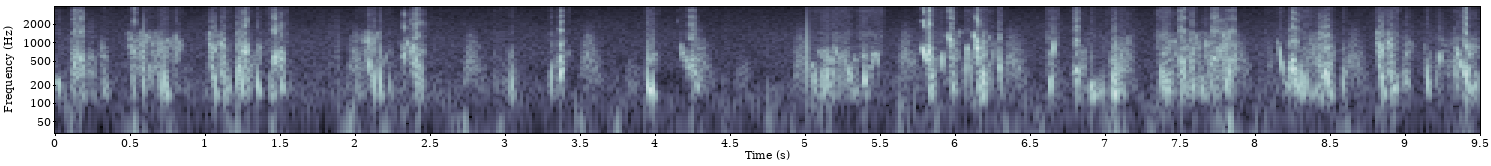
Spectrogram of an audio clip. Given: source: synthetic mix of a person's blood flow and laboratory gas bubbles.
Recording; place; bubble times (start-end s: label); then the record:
Doppler ultrasound of blood flow; subclavian vein
0.00-0.40 s: bubbles
0.48-0.88 s: bubbles
1.01-1.57 s: bubbles
2.00-2.27 s: bubbles
2.30-2.49 s: bubbles
2.92-3.09 s: bubbles
3.29-3.44 s: bubbles
3.95-4.05 s: bubbles
4.16-4.34 s: bubbles
5.03-5.54 s: bubbles
5.76-6.36 s: bubbles
6.62-6.71 s: bubbles
6.79-7.21 s: bubbles
7.36-7.90 s: bubbles
8.07-8.56 s: bubbles
8.59-8.64 s: bubbles
8.80-9.09 s: bubbles
9.13-9.51 s: bubbles
From the record:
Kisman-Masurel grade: 243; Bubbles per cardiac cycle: several, 3 to 8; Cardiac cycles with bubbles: 100%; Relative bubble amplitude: loud (0.450 to 0.775); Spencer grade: 3 (all of the cardiac periods contain showers or single bubble signals, but not dominating or overriding the cardiac motion signals); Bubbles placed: anywhere in the cardiac cycle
